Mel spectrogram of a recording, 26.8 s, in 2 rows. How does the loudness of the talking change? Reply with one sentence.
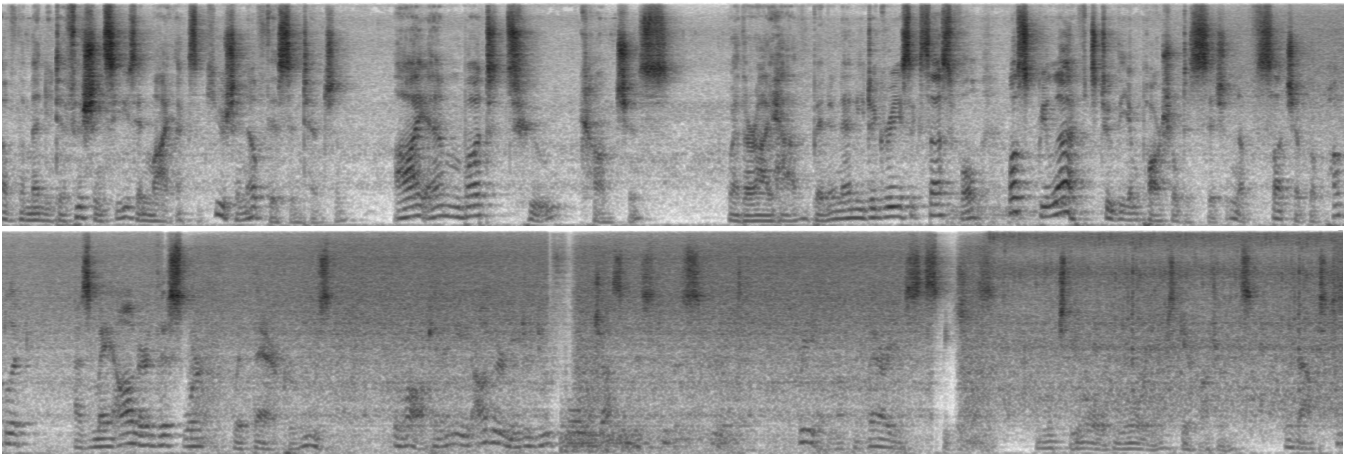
The volume of the talking goes down.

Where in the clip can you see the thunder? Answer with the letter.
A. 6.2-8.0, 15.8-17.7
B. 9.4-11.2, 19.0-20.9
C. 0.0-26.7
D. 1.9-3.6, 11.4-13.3
B.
